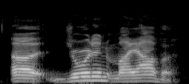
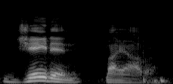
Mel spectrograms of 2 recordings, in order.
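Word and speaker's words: Jayden Maiava: Real quick, Peyton, how do you pronounce the quarterback for USC's name? Jordan Mayava. And Soupy, how do you say it? It's Jaden Mayava.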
